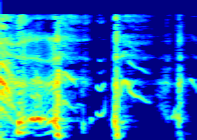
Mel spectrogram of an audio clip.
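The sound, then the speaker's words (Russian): A man's voice acts out an old man coughing: a strained, voiced start followed by a few short, rough, hoarse coughs, each separated by brief silences. “Старик закашлялся.”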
